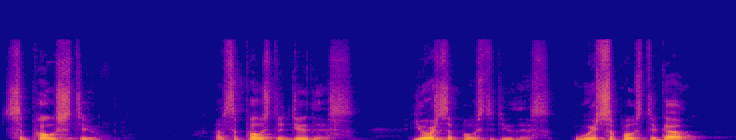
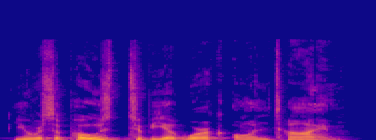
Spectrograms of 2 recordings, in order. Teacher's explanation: When you're speaking quickly, we usually drop the U sound and we also drop the D sound. So it comes out to supposed to.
